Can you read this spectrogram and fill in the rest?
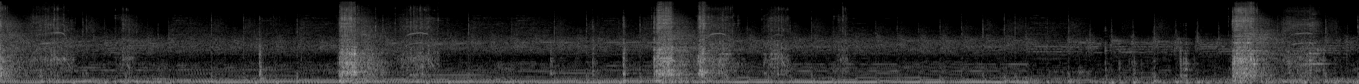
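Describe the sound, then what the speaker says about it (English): Impact gun driving a 13mm socket to remove five brace bolts under a 2016-2023 Camaro, with loud mechanical ratcheting bursts around 3.5, 6.7 and 12.5 seconds over a steady mechanical hum. "I'll get a 13mm socket on an impact gun to get these off"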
